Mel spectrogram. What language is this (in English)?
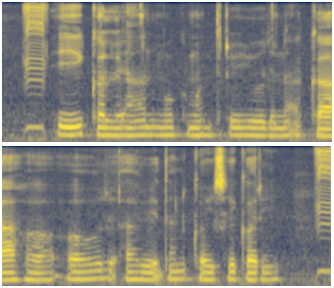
Bhojpuri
